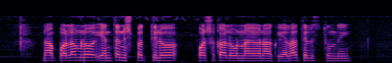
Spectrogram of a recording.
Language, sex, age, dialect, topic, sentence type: Telugu, male, 25-30, Central/Coastal, agriculture, question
